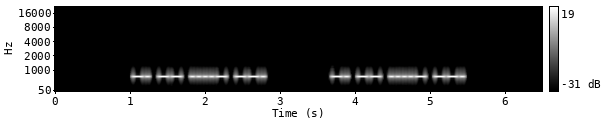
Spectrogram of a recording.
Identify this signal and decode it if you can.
Morse code, heard as a keyed tone, about 28 wpm, 700 Hz. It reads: NM4G NM4G
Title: USA Call Signs - 4 Characters - Repeated 2x - 28wpm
